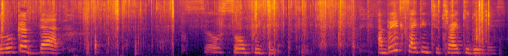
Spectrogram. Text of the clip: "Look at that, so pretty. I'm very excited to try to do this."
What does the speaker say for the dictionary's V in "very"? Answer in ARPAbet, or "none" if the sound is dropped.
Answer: B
